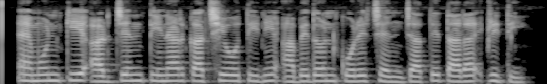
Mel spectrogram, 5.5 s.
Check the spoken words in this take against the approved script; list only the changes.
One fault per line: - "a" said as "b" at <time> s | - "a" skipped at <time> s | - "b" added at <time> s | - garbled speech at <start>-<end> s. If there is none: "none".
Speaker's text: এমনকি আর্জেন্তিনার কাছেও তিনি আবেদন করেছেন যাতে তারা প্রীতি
none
